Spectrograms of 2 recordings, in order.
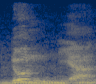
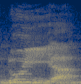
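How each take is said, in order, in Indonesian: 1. Bunyi n diucapkan dengan jelas. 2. Bunyi n menyatu dengan bunyi berikutnya. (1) "Nun matinya dibaca jelas berbunyi en" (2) "nggak boleh diidghamkan"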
